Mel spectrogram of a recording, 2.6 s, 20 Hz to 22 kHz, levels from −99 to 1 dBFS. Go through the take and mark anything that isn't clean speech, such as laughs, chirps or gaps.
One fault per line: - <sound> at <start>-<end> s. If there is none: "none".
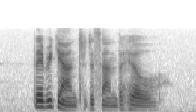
none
